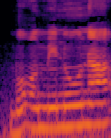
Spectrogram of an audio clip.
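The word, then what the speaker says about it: مُؤْمِنٌ: And waw is not pronounced, so it is pronounced mu'minun.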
